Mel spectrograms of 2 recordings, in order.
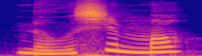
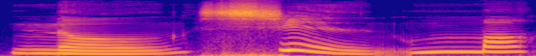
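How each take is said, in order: First: Said in the usual way. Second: Very slow, syllable by syllable; slow model reading. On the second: Shown as a demonstration. Teacher modelling Chinese phrases for learners, slow and drawn-out. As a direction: stretch each syllable out for learners.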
